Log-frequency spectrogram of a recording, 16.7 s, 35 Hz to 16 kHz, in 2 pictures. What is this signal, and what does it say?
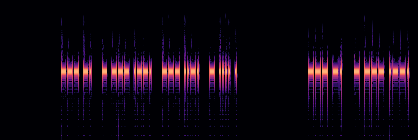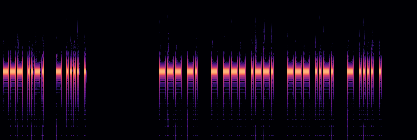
Morse code, heard as a keyed tone, about 32 wpm, 700 Hz. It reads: ON TOP OF THE ON TOP OF THE ON TOP OF THE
